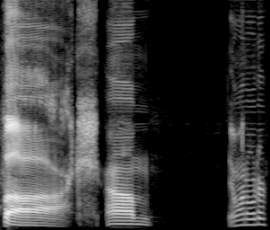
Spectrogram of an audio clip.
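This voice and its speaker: A man's voice: on the low side, big pitch swings, a little slow, a bit bright. A man giving rambling, casual commentary on his own strategy game, swearing often and laughing at himself.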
